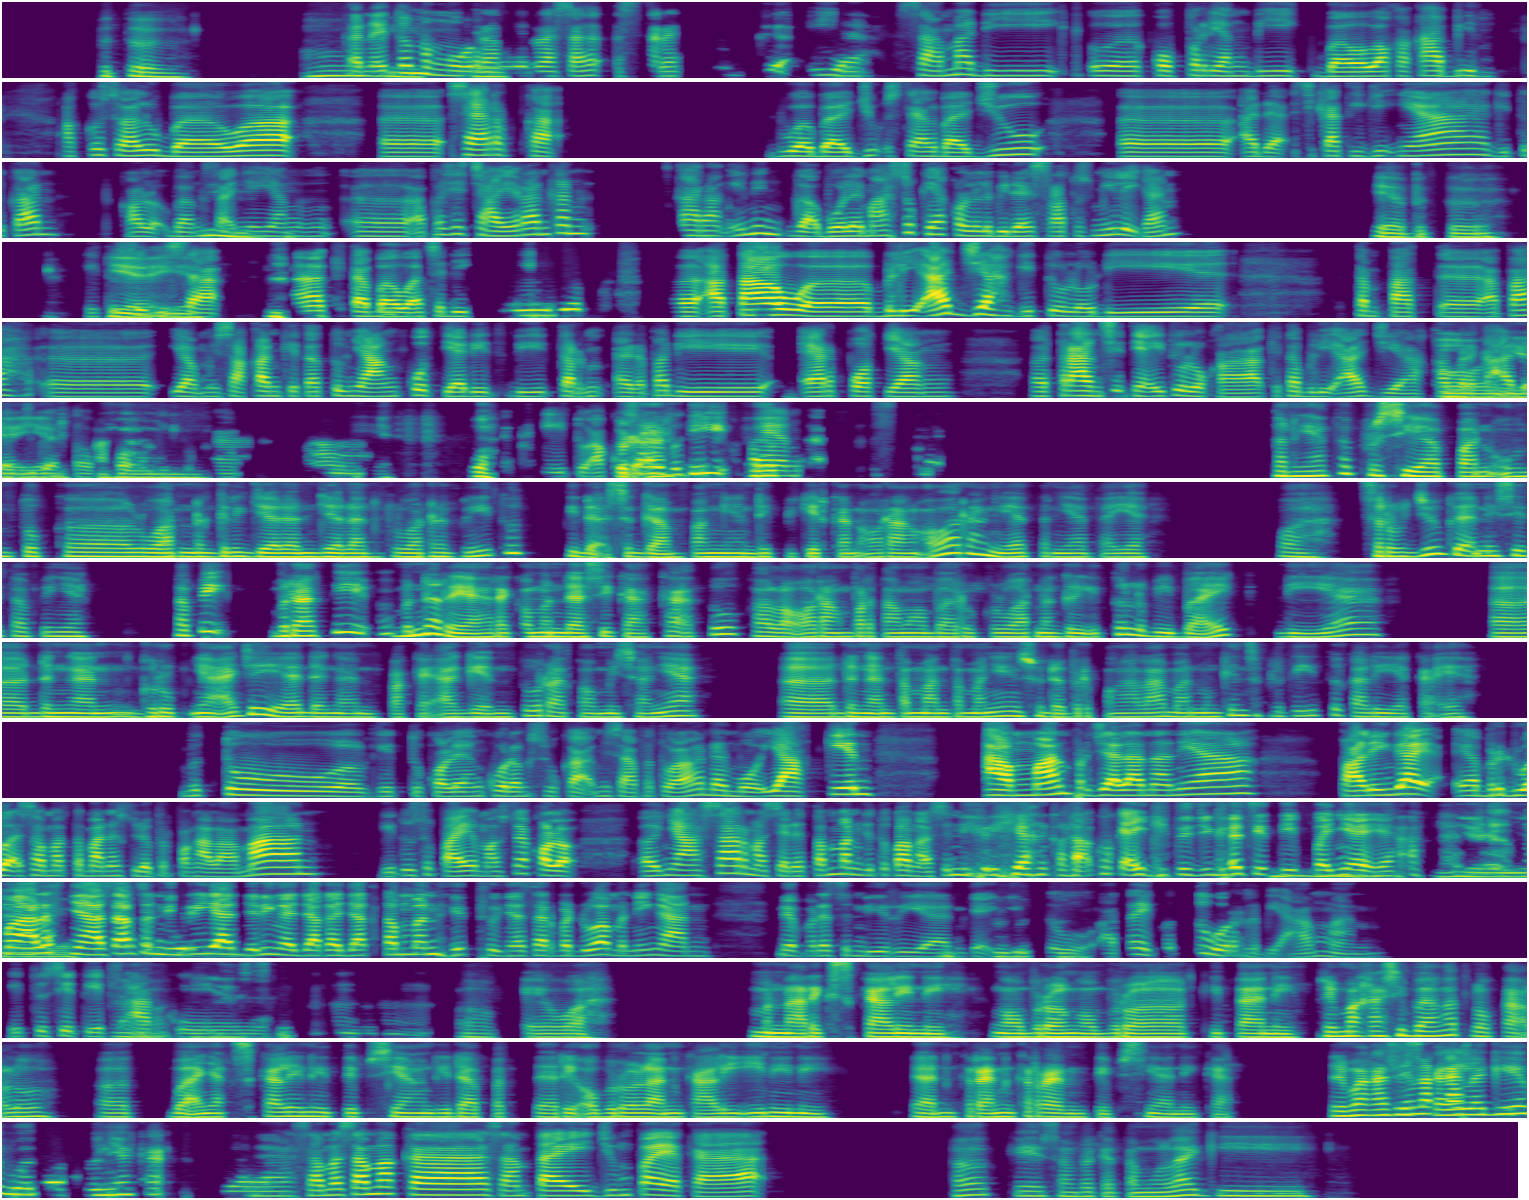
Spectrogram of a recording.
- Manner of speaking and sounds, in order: tapping; other background noise; in English: "airport"; background speech; stressed: "yakin aman"; laughing while speaking: "sendirian kalau aku kayak gitu juga sih tipenya ya"; laugh; laughing while speaking: "itu"
- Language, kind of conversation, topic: Indonesian, podcast, Apa saran utama yang kamu berikan kepada orang yang baru pertama kali bepergian sebelum mereka berangkat?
